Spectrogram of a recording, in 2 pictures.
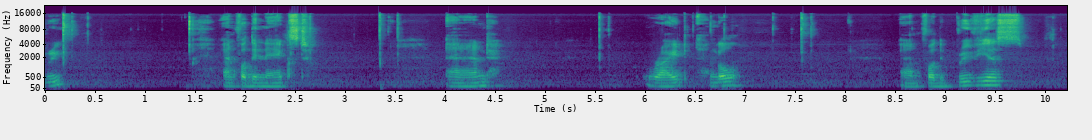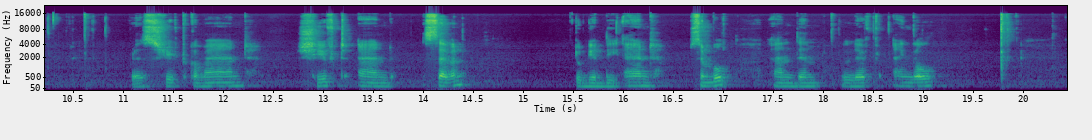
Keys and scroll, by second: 0.2 Return, 3.3 shift+7, 5.5 r, 6.4 a, 6.8 n, 7.5 Return, 10.6 shift+7, 17.8-19.4 typing, 19.8 Return.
